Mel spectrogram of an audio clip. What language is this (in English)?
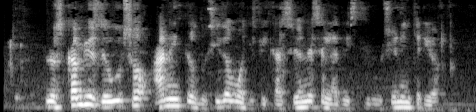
Spanish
